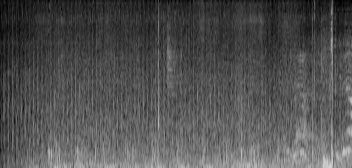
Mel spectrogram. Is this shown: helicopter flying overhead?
yes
